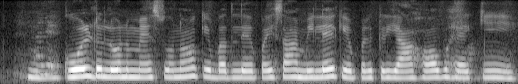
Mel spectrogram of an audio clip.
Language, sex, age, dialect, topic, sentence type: Maithili, female, 46-50, Angika, banking, question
